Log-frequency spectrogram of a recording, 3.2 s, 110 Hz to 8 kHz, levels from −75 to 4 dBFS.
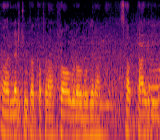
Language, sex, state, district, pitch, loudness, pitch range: Garhwali, male, Uttarakhand, Tehri Garhwal, 120 Hz, -16 LUFS, 115-125 Hz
